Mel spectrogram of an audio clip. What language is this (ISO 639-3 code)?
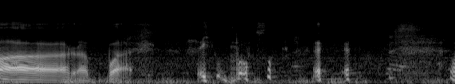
por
